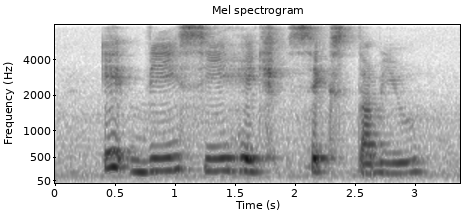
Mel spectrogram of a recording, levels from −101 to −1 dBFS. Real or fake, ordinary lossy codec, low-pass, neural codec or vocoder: real; none; none; none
